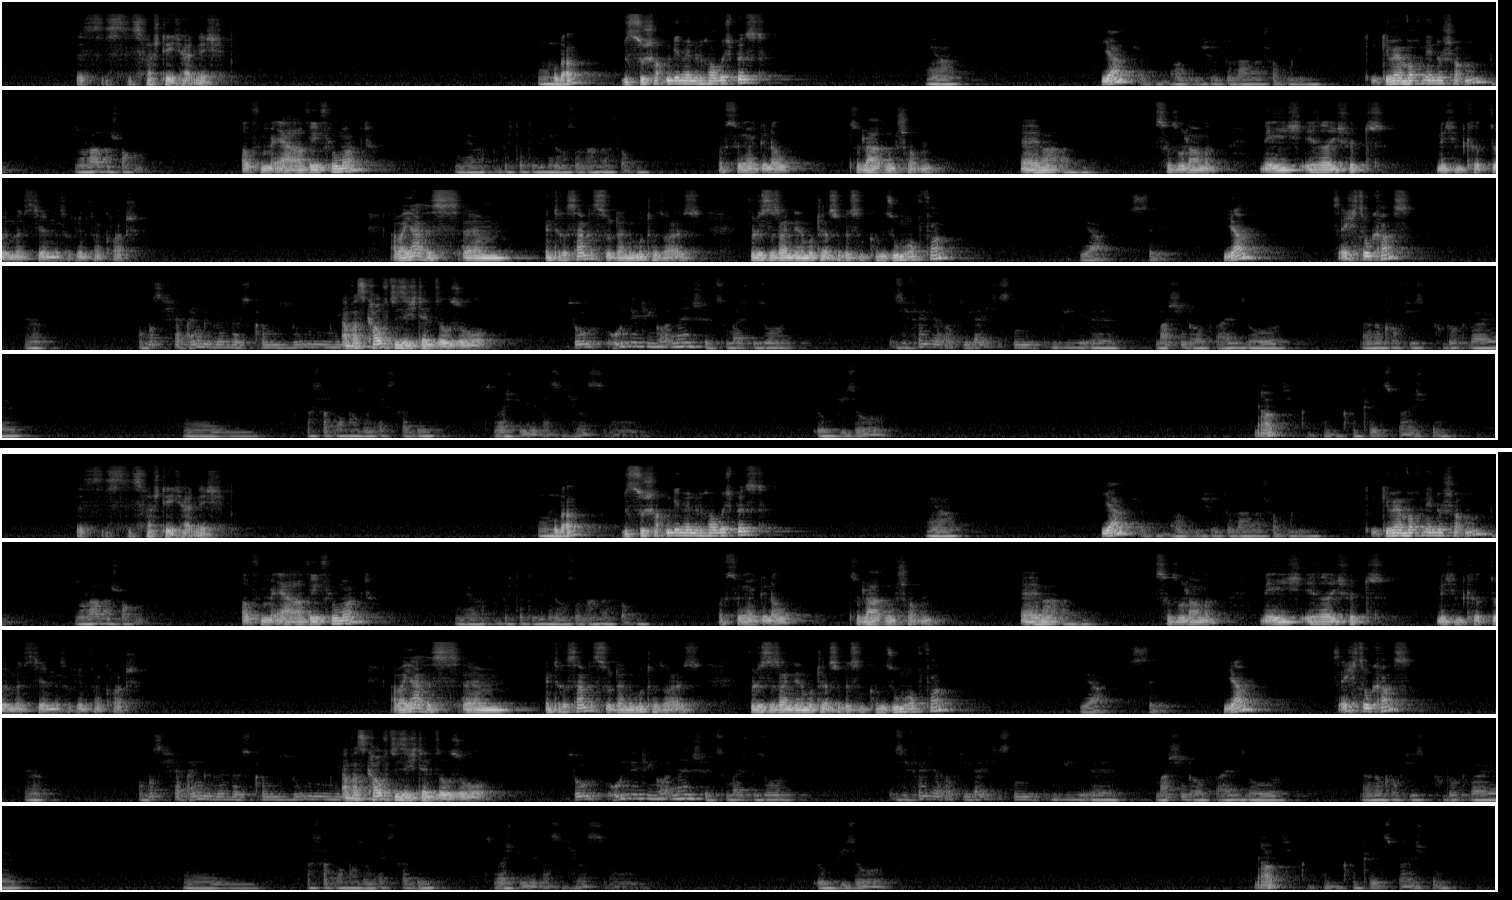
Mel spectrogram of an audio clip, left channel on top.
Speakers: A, on the left (about 45°); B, on the left (about 75°).
A: Das ist, das verstehe ich halt nicht.
B: Mhm.
A: Oder? Willst du shoppen gehen, wenn du traurig bist?
B: ja.
A: Ja?
B: ich würde ich würd Solana shoppen gehen.
A: Ge- Gehen wir am Wochenende shoppen?
B: Solana shoppen?
A: Auf dem RAW-Flohmarkt?
B: Ja, aber ich dachte, wir gehen auch Solana shoppen.
A: Ach so, ja, genau. Solarium shoppen. Ähm,
B: Solana.
A: Zu Solana. Nee, ich, ich, ich würde nicht in Krypto investieren, das ist auf jeden Fall Quatsch. Aber ja, es
B: Oh.
A: ist ähm, interessant, dass du deine Mutter so als, würdest du sagen, deine Mutter ist so ein bisschen Konsumopfer?
B: Ja, safe.
A: Ja? Ist echt
B: Ja,
A: so krass?
B: ja. Man muss sich halt angewöhnen, dass Konsum nicht
A: Aber was
B: gut
A: kauft
B: ist.
A: sie sich denn so, so,
B: So unnötigen Online-Shit zum Beispiel so, sie fällt halt auf die leichtesten irgendwie äh, Maschen drauf rein, so, keine Ahnung, kauft dieses Produkt, weil ähm, das hat nochmal so ein extra Ding. Zum Beispiel, was ich was, äh, irgendwie so,
A: ja?
B: ich habe kein konkretes Beispiel,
